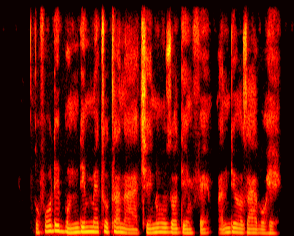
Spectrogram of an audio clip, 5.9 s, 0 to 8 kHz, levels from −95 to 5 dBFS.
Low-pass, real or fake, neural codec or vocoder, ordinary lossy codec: none; real; none; none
